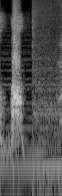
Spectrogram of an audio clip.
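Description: A single dog bark rings out close and loud, followed by quiet room tone.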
